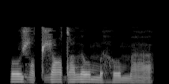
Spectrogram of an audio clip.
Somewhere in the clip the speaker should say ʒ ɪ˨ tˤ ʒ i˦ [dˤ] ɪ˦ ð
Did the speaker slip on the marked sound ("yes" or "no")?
no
